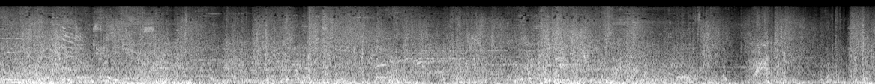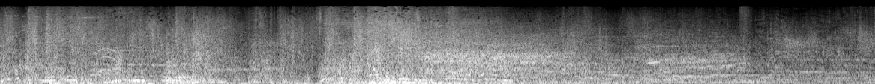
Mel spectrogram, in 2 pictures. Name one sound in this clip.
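Spells and weapon blows crackle and burst in a busy fight.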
